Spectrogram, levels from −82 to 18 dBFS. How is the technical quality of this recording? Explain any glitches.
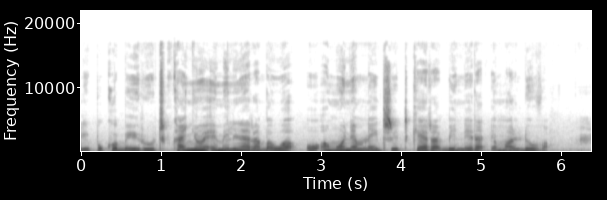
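There's one glitch in the speech, at 4.17 s. You hear a tiny jump forward, because a few milliseconds of audio are missing. The likely cause is a dropped buffer (overrun): the recording software didn't collect that block before the hardware overwrote it, so the audio on either side got butted together with no gap.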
